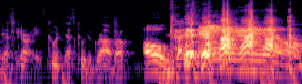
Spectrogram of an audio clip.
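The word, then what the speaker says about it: coup de grâce: called Copa de Grace. Copa de Grace. I think that's how you say it. So COUP and then DE Oh, and that's then coup, GRAC. that's coup de grace, bro.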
